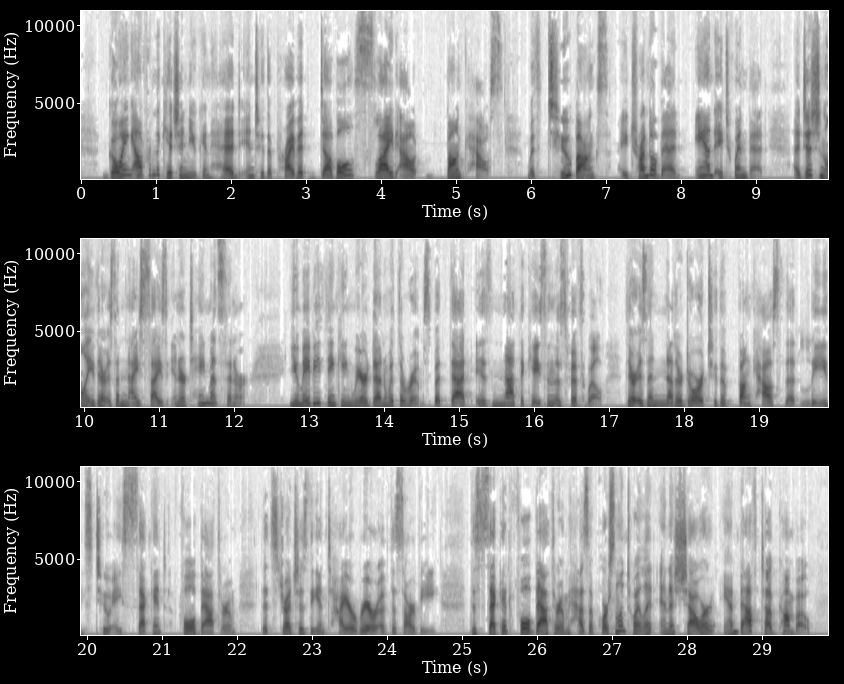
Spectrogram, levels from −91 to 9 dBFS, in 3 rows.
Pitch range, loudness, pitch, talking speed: 190-255 Hz, -25 LUFS, 210 Hz, 180 wpm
